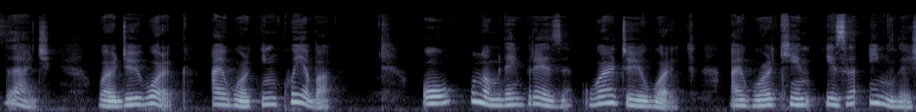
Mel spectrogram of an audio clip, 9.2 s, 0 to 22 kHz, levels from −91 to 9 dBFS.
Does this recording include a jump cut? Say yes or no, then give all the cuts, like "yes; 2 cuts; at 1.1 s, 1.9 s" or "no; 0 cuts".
no; 0 cuts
